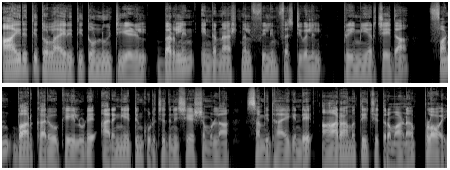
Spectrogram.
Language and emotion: Malayalam, neutral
